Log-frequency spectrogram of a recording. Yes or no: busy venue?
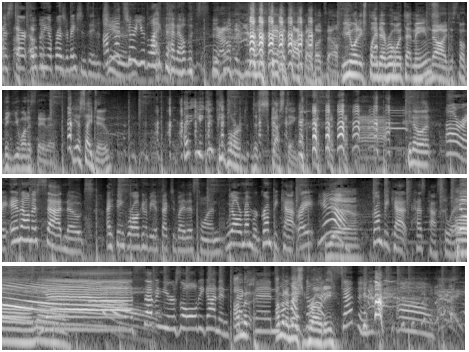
yes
